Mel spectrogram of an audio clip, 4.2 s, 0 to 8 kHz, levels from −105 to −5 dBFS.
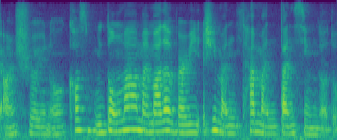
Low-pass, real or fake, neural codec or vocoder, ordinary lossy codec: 7.2 kHz; real; none; none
